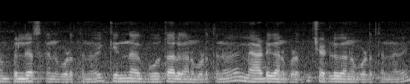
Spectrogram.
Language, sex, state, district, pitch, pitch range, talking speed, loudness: Telugu, male, Telangana, Hyderabad, 130 Hz, 120-135 Hz, 130 wpm, -19 LUFS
